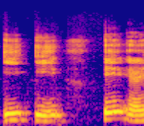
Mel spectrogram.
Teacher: जिन स्वरों का उच्चारण जीभ के अगले भाग से होता है उसे हम लोग बोलते हैं अग्र स्वर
